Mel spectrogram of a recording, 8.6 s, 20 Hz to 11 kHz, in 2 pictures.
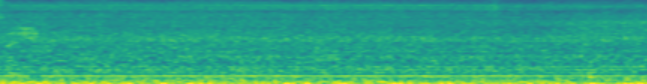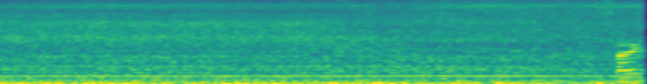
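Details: New Trane modulating gas furnace after the gas regulator was opened and turned up from about 4.1: steady, even roar with a constant hum, no surging or puffing; burner holding a stable flame, normal operation.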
